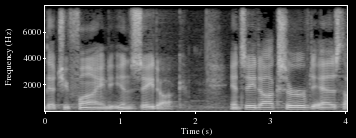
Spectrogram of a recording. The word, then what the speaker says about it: Zadok: The man's name is Zadok, Z-E-Z-A-D-O-C, Zadok. And I sometimes wondered how to say it because I don't speak Hebrew, but I looked it up and it is Zadok.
